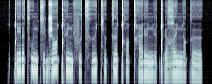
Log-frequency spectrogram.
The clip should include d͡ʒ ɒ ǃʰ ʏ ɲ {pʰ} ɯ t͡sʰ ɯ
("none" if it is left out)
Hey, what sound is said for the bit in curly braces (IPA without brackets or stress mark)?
f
